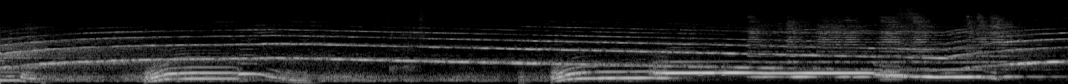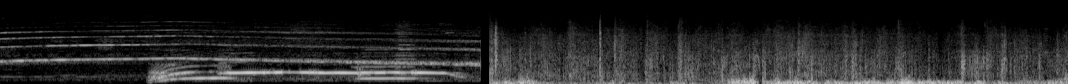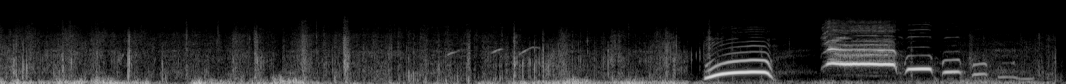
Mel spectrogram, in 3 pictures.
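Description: A golden retriever howling in several drawn-out howls along with a siren that wails in slow falling and rising sweeps. After a sudden cut, wind rumbles on the microphone, and near the end there is one short, loud, voice-like cry.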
